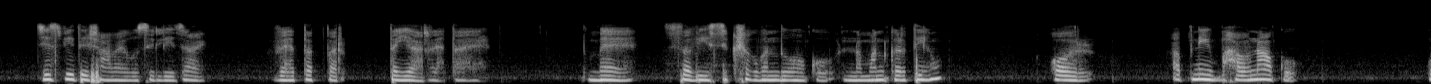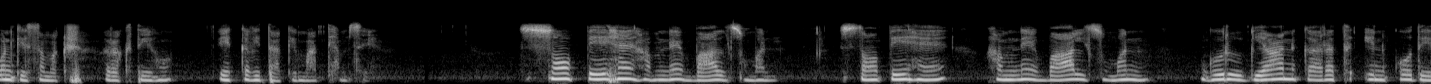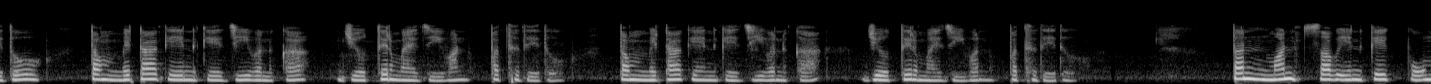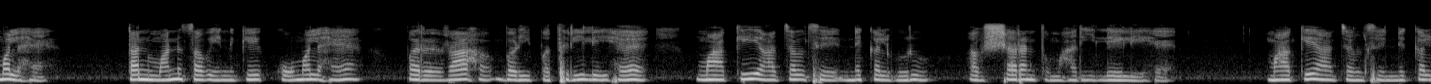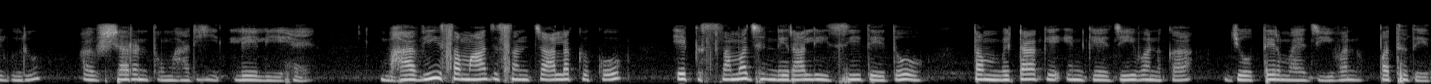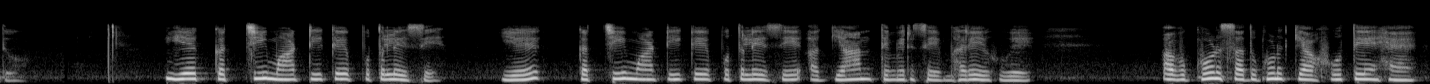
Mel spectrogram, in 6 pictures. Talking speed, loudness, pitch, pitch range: 110 wpm, -21 LUFS, 225 Hz, 200-265 Hz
